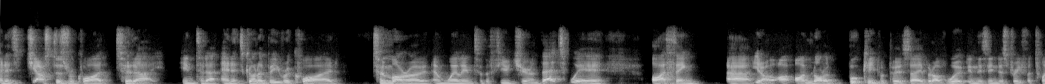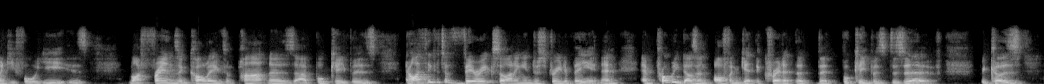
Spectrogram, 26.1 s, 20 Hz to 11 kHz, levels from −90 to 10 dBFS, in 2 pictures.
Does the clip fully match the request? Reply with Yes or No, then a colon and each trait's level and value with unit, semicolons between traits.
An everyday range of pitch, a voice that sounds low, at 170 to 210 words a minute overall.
Yes: average, 3.3 semitones; low, 125 Hz; average, 175 wpm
